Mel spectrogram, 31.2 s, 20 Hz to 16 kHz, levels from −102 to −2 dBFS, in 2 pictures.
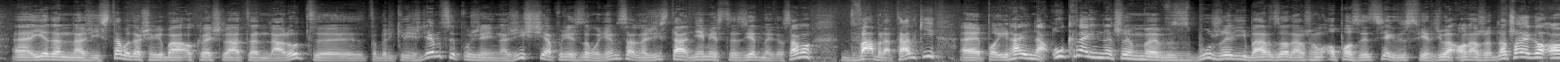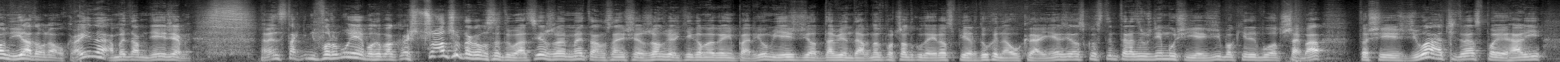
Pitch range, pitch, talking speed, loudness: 110-150 Hz, 120 Hz, 190 wpm, -22 LUFS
